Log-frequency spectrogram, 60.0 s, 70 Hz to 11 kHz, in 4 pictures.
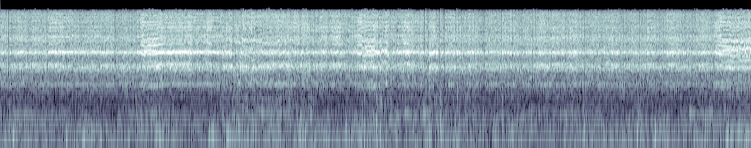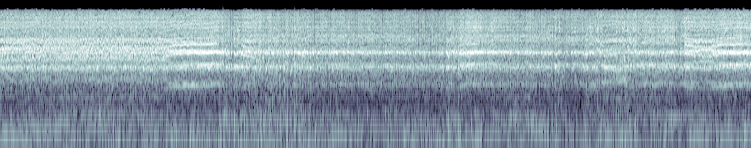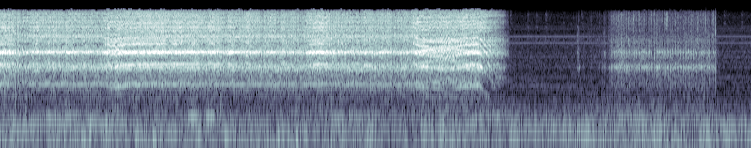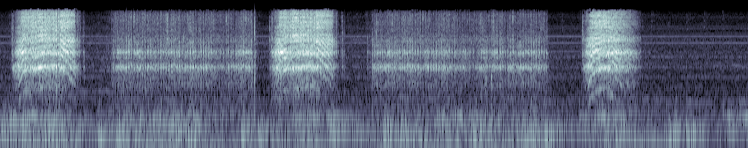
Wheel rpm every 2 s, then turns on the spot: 160, 160, 160, 160, 160, 160, 160, 160, 160, 160, 160, 160, 160, 160, 160, 160, 160, 160, 160, 140, 0, 20, 30, 40, 20, 60, 10, 30, 30, 0.
42-44 46-50 52-56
